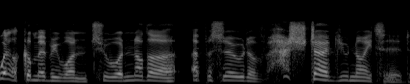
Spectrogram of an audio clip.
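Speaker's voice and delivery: bad fake British accent. Speaker trying out a british accent on an episode welcome, terrible british accent. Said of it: "Can I try a British accent?".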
